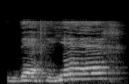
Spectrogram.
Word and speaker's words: derrière: Le jardin est derrière, no se pronuncia la E, la última E, derrière la maison.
